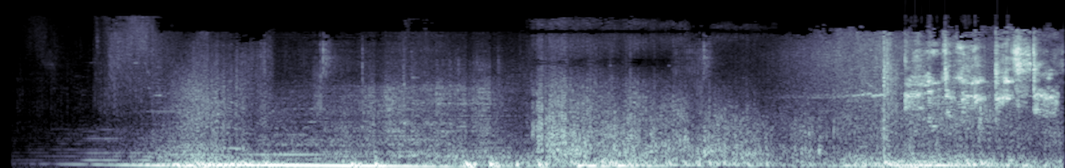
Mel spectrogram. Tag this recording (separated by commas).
Thunderstorm, Speech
